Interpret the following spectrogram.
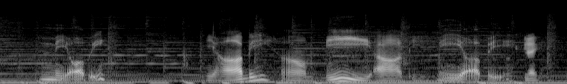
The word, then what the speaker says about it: Miyabi: Miyabi.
